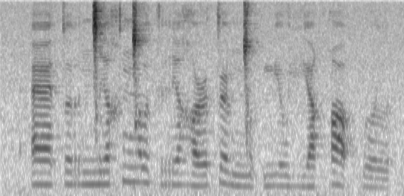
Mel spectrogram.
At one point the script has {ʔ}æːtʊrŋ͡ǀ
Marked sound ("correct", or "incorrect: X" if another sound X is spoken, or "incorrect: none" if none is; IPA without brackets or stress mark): correct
